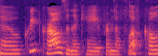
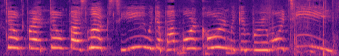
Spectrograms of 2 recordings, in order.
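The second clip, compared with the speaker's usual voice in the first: much higher, tiny squeaky mouse; mouse squeak; 13 semitones higher than usual. Acted. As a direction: squeak it out to comfort the bear. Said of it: "Mouse squeaks".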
